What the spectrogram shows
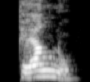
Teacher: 받침 기역은 그로 발음되고 리을은 르로 발음되지 않고 느로 발음합니다. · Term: 비음화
